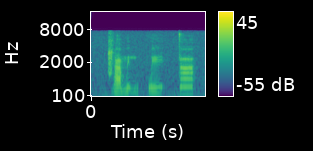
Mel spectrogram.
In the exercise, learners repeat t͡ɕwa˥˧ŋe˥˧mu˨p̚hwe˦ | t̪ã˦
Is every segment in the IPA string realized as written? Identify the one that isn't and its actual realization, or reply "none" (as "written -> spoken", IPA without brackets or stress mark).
ŋ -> m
